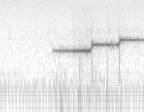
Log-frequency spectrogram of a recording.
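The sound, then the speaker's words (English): Three rising electronic tones play on an international phone call that cannot be completed as dialed. Each steady tone steps higher in pitch than the last, and all are fairly faint. “It's thinking about it. It's calling. A call is being made of sorts.”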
